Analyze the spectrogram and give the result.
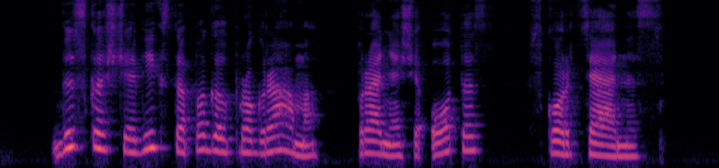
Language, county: Lithuanian, Šiauliai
